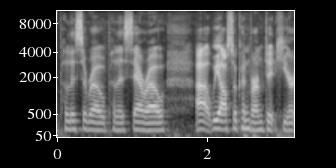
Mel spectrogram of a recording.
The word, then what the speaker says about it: Pelissero: I always say his name wrong. Pelissero.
